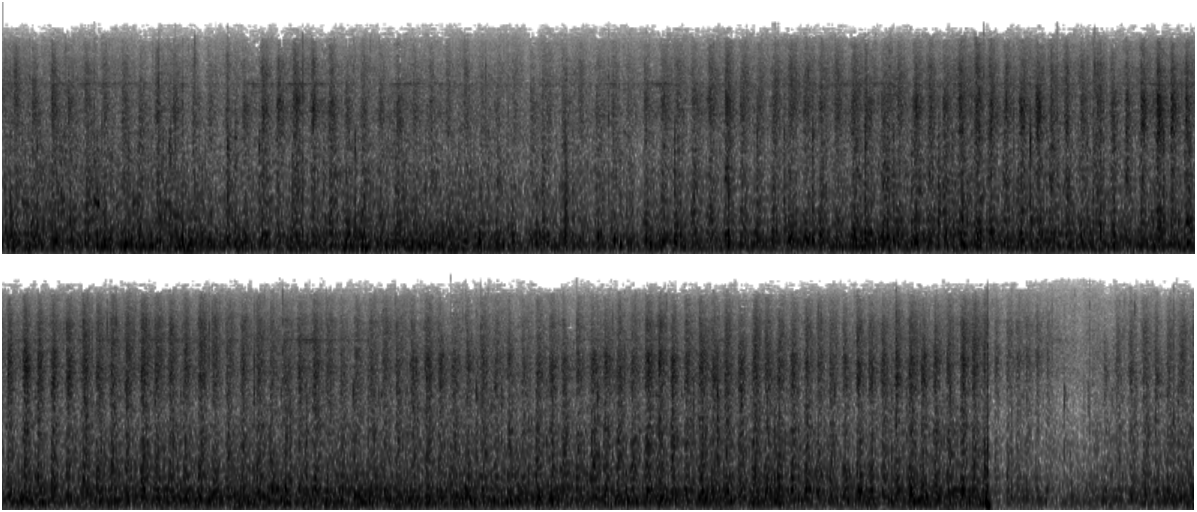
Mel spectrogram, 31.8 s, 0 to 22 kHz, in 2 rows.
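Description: Reading T-1 class 4-8-4 steam locomotive No. 2102 running under steam: a fast, even run of exhaust beats with steam hiss, cutting off suddenly near the end.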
